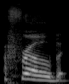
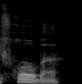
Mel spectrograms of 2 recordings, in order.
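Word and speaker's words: Fröbe: Anyway, Gert Frobe. Did I do it right? – Yeah, that's how they say it in English. In German, it would be Frobe.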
